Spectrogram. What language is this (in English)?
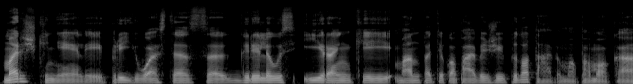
Lithuanian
